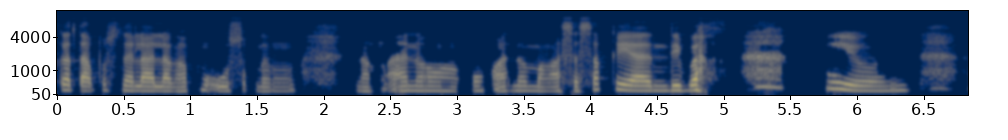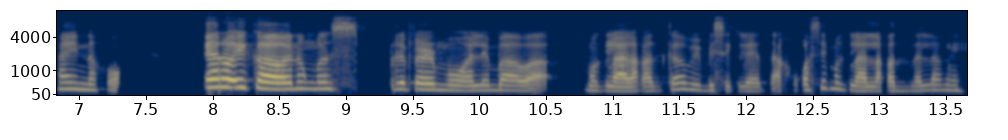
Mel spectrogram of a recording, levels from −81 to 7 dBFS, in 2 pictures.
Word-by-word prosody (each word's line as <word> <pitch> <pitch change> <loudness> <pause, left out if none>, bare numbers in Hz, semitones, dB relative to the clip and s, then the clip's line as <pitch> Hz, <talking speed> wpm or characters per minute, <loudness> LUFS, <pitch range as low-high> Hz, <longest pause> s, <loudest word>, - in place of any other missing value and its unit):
ka 220 -1 -3
tapos 190 +2 -7
nalalanghap 180 -2 -5
mo 210 - -13
usok 180 - -14
ng 170 0 -17 0.5
ng 170 -1 -14 0.2
ano, 185 -1 -9
kung 185 0 -13
ano 190 +2 -10
mga 175 -1 -10 0.2
sasakyan, 200 -4 -3
'di 200 - 0
ba? 215 +1 +4 0.9
Ayon. 200 -6 -5 0.5
Hay 260 0 -1
naku. 225 -1 -7 0.6
Pero 330 0 +11
ikaw 280 -5 +9
anong 270 0 -4
mas 255 - -6 0.2
prefer 245 -1 +2
mo 205 -2 -3
halimbawa 205 0 -2 0.3
maglalakad 180 -2 -1
ka, 235 - -5
bibisekleta? 185 -5 -10
Ako - - -26
kasi 295 +7 -12
maglalakad 185 -6 -5
nalang 210 +2 -10
eh, 185 - -27
195 Hz, 140 wpm, -22 LUFS, 180-225 Hz, 0.9 s, Pero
